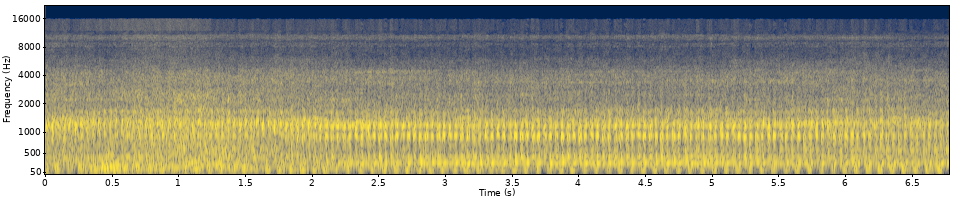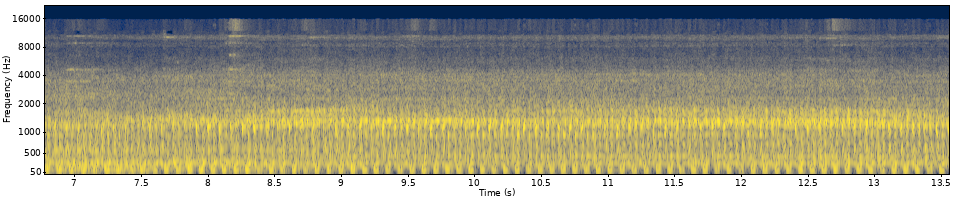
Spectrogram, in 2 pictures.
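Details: Honda Beat scooter at steady idle with a fast, even rumbling knock from deep in the engine, not the CVT belt drive or fan; worn crankshaft bearing.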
